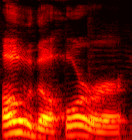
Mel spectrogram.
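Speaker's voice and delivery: slow, hammed-up gasp of horror; theatrical fake dread; mock horror. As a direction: play the horror big and slow. Mock dismay at chocolate theft.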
